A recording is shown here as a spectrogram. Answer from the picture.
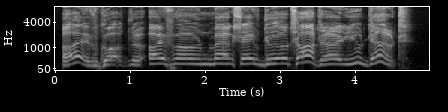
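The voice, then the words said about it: Put-on Swiss accent. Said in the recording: “Swiss that's accent? exactly how they would say it, just like that ... That's definitely a Swiss accent there ... certainly better than other accents that I do”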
